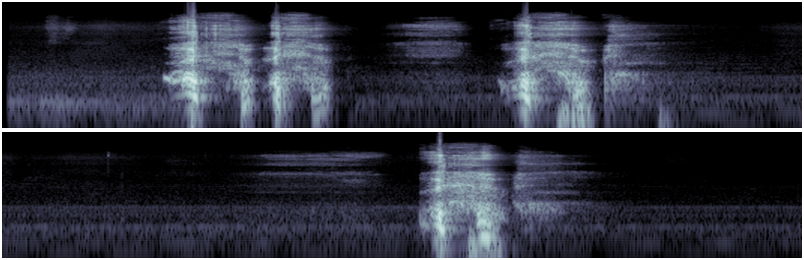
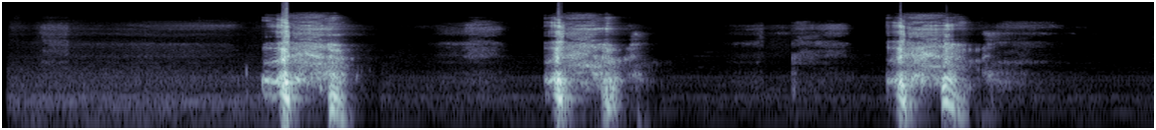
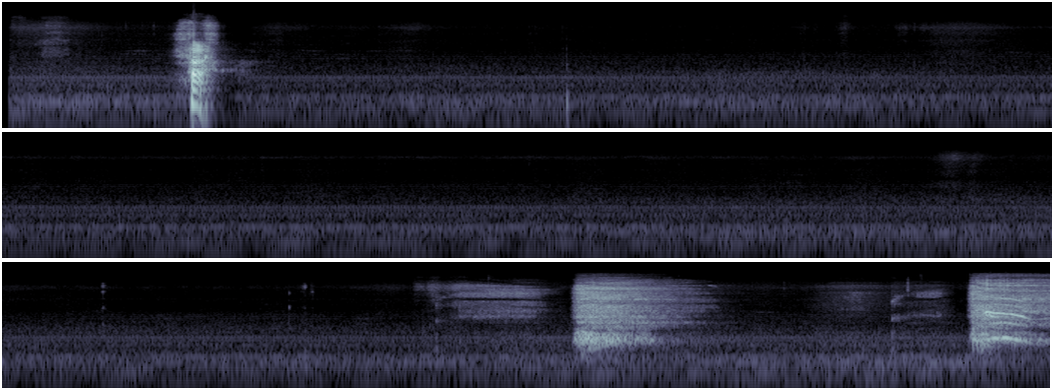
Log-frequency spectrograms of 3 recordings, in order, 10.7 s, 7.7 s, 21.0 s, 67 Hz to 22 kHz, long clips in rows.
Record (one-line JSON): {"cough_length": "10.7 s", "cough_amplitude": 32768, "cough_signal_mean_std_ratio": 0.28, "three_cough_length": "7.7 s", "three_cough_amplitude": 32768, "three_cough_signal_mean_std_ratio": 0.28, "exhalation_length": "21.0 s", "exhalation_amplitude": 32767, "exhalation_signal_mean_std_ratio": 0.19, "survey_phase": "alpha (2021-03-01 to 2021-08-12)", "age": "45-64", "gender": "Male", "wearing_mask": "No", "symptom_none": true, "smoker_status": "Never smoked", "respiratory_condition_asthma": true, "respiratory_condition_other": false, "recruitment_source": "REACT", "submission_delay": "1 day", "covid_test_result": "Negative", "covid_test_method": "RT-qPCR"}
